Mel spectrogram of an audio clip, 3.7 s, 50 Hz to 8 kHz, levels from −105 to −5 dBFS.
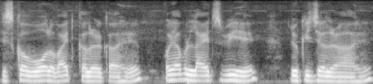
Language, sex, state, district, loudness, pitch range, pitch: Hindi, male, Arunachal Pradesh, Papum Pare, -14 LUFS, 125-140 Hz, 130 Hz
